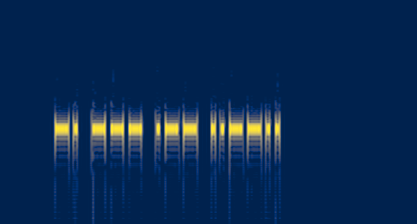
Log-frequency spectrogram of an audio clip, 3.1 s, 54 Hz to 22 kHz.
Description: Morse code, heard as a keyed tone, about 34 wpm, 700 Hz. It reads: NOW?
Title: 4x Word-Spacing - Sentences from Top 200 Words - 35wpm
